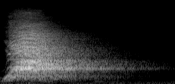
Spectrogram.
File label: "Yeah" yell shout, gospel; Spectrasonics; Vocal Planet Vol.1 Gospel; akai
